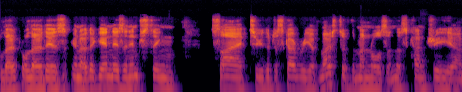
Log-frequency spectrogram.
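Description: Over a quiet background, a man speaks fairly quickly in a monotone, flat intonation. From South Africa, KwaZulu-Natal. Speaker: mining consultant and geologist. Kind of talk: interview. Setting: remote call. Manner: halting, with many fillers. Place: home room. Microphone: webcam.

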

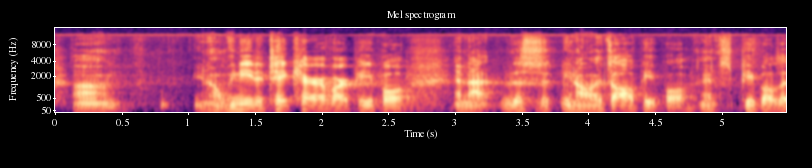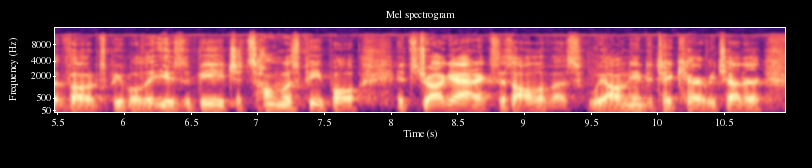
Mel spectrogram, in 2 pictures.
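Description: A man with an American accent, fairly quick pace and fairly even intonation. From Santa Cruz, California; California. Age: 50s. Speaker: public commenter. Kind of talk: public comment. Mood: earnest, slightly emphatic. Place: hall. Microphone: podium.

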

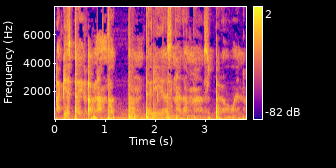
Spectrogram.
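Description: Whispering at a very slow pace, a man is soft-spoken. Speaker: content creator. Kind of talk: casual whispered chat. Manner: soft close-mic Spanish whisper. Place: home room. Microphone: studio mic.

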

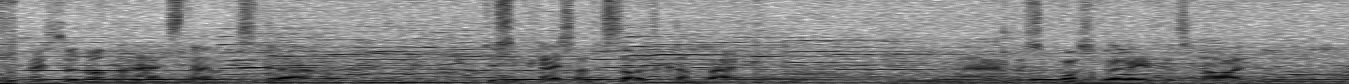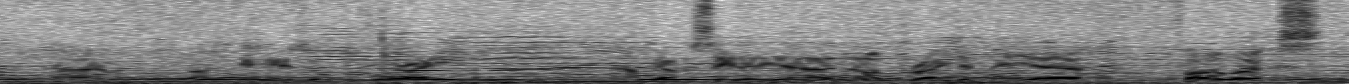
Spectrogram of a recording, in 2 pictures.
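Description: Someone talks at a fairly quick pace over loud music in the background. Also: man. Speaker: travel vlogger. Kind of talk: casual vlog chat. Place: market. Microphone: phone near.

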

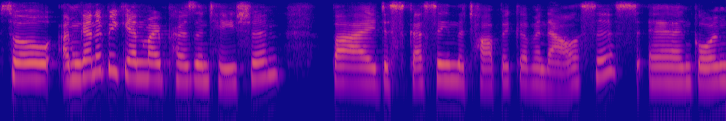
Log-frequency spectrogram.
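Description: The speaker talks at a fairly quick pace with ordinary pitch variation against a quiet background. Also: woman. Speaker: conference speaker. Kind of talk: presentation.

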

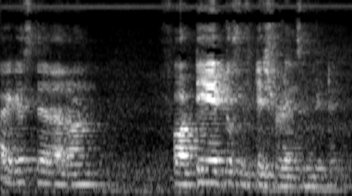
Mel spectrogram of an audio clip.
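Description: A man speaks in a fairly high pitch, with audible room echo and light background noise. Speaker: engineering student, top exam ranker. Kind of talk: interview answer. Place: office.

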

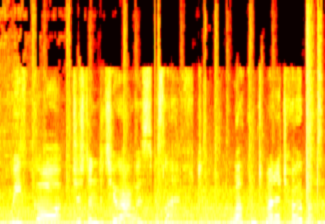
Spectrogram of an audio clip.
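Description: A woman speaks at a moderate pace with music playing in the background. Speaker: travel vlogger. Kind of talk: casual vlog chat. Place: car. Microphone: phone near.

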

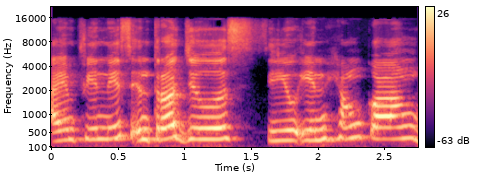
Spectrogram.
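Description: Against a quiet background, a woman with an extremely high pitch talks at a fairly slow pace with fairly even intonation. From Indonesia, West Java. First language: Indonesian. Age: 30s. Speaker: domestic helper applicant. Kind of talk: self-introduction video. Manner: formal. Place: empty room. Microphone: lapel.

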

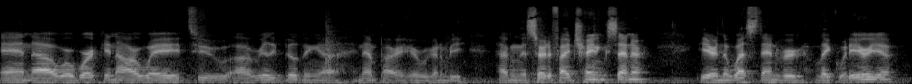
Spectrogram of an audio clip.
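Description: A man's fairly low voice with a bright, sharp tone, at a moderate pace over light background noise. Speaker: jiu-jitsu coach. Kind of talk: casual vlog chat. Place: garage. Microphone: phone near.

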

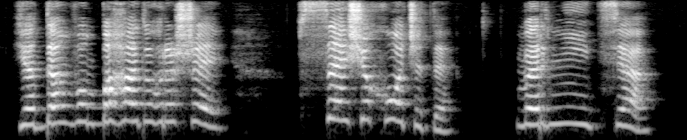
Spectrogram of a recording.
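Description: Shouting at a fairly slow pace, a woman uses a put-on character voice at an extremely high pitch. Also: lively intonation. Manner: shouted, desperate, pleading.

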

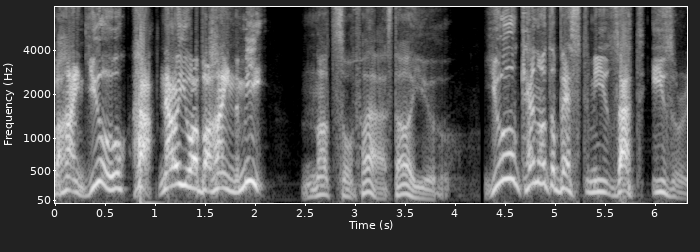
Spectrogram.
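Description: A man puts on a character voice, pitched high. He keeps a moderate pace. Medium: video game. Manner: formal, clipped, dropping articles.

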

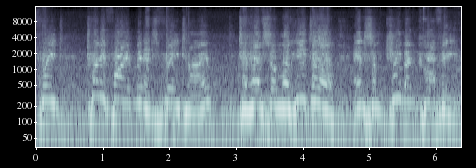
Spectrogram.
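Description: A man is heard speaking with noticeable background noise. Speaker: tour bus host. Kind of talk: tour announcement. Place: bus. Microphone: pa.

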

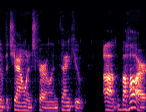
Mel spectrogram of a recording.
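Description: Male voice with ordinary pitch variation. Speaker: panel moderator. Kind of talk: panel discussion. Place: home room. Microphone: video call.

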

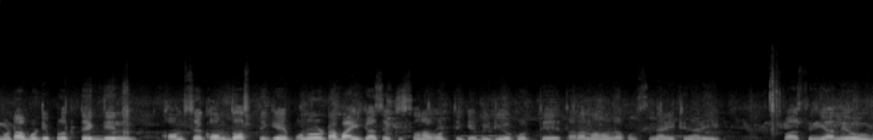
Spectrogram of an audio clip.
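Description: With ordinary pitch variation, a man talks in a fairly high voice with a dark, mellow tone. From rural Nadia, West Bengal. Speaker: villager. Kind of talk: street interview.

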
